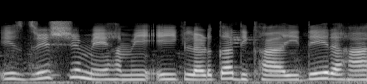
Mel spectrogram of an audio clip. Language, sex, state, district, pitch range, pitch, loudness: Hindi, female, Jharkhand, Ranchi, 220-260 Hz, 235 Hz, -15 LUFS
